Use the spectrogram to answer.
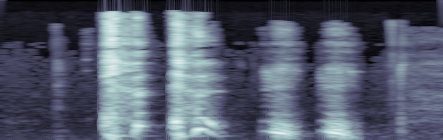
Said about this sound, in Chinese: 大公爵清了清嗓子，大声地说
